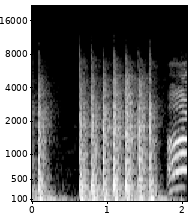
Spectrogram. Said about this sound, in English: Back before that, when there were no telephones, it was that infernal pounding on the door.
